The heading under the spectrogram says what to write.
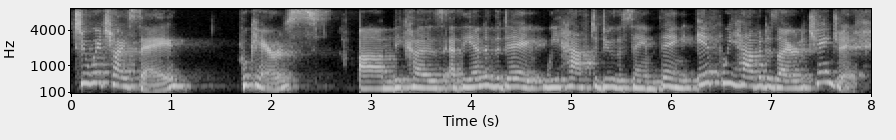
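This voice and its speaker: The woman has an unremarkable speaking voice, fairly high in pitch, with lively intonation. Her loudness stays very even at a moderate pace. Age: 50s. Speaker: registered dietitian. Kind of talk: interview.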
